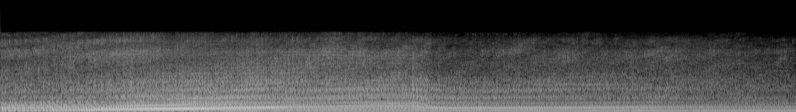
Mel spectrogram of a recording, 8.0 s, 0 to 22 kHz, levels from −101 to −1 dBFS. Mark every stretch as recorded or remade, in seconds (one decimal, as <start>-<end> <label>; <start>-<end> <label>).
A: 0.0-6.3 recorded; 6.3-7.0 remade; 7.0-8.0 recorded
